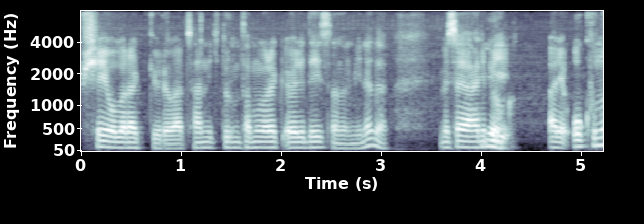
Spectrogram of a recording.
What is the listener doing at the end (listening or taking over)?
listening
